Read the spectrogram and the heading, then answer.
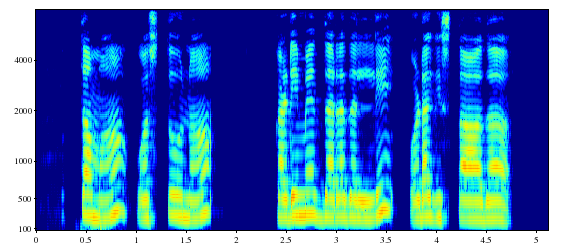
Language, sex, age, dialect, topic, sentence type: Kannada, female, 18-24, Central, banking, statement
